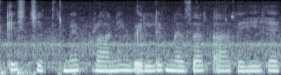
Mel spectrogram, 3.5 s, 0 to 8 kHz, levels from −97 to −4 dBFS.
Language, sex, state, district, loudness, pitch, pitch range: Hindi, female, Madhya Pradesh, Bhopal, -15 LUFS, 190 Hz, 185-205 Hz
